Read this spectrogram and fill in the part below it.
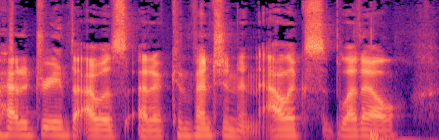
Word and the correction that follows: Alexis Bledel: Did I say her name right? – Alexis Bledel. – Yes, yeah. Got it.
